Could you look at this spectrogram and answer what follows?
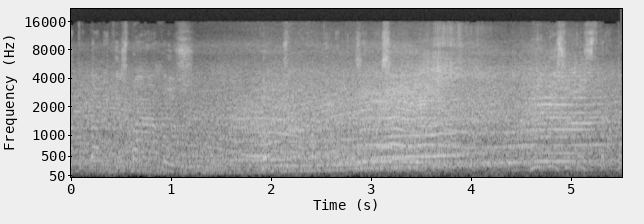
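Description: Superbike engines whine and rise as the bikes pass on the warm-up and tyre-warming lap around the 4,309-metre Interlagos circuit in Brazil during a 2018 race weekend, swelling and fading at a distance under race commentary.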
